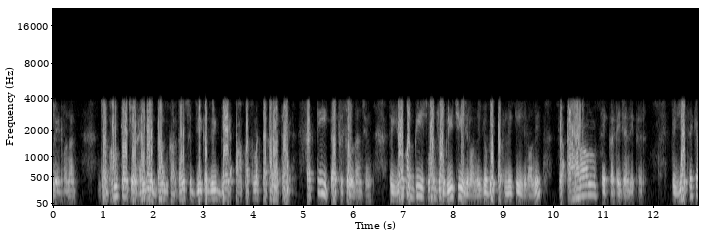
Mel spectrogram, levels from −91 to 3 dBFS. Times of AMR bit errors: 2.18-2.44, 4.57-4.87, 6.28-6.52, 10.14-10.44

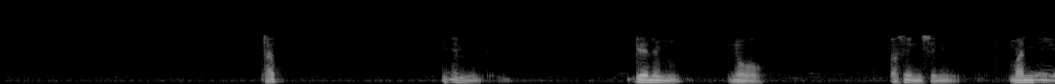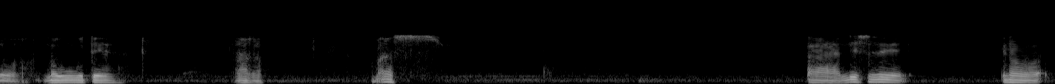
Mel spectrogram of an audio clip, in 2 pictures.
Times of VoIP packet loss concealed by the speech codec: 4.46-4.68, 6.29-6.36, 10.33-10.53

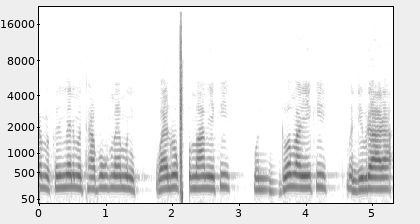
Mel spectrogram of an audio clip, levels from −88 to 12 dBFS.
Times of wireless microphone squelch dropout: 2.08-2.25

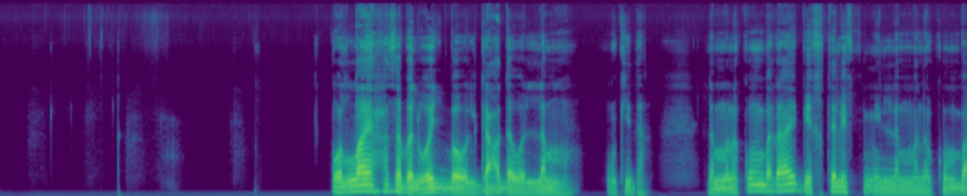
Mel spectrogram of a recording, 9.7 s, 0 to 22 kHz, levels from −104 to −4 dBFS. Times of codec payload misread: none

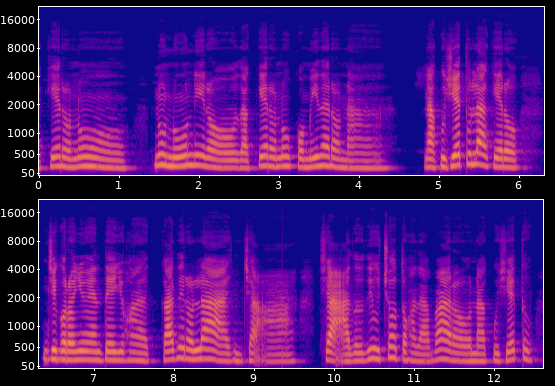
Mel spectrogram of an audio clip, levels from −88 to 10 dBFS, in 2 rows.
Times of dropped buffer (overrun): 9.36

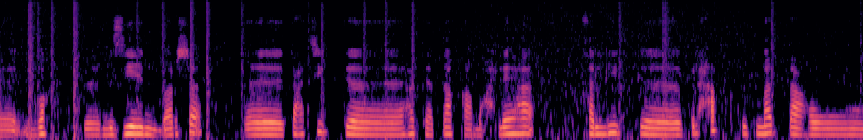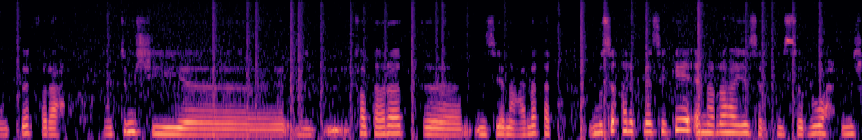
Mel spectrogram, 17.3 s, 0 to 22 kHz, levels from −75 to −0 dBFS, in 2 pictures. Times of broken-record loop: none

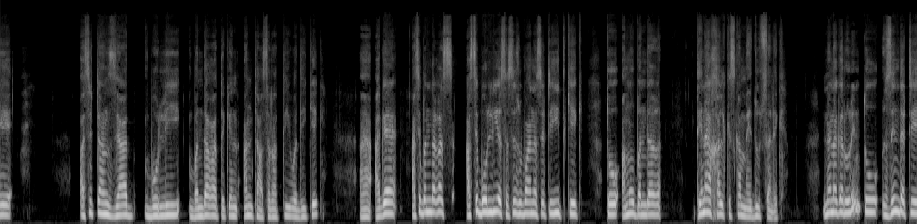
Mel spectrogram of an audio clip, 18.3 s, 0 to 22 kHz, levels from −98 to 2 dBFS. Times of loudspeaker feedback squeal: none

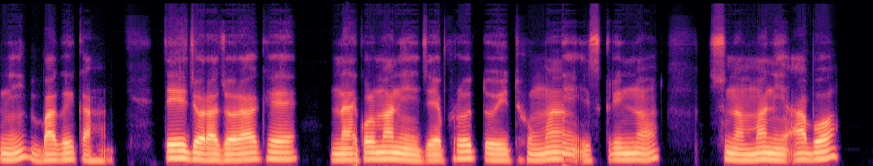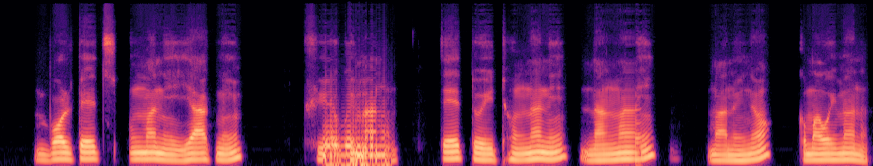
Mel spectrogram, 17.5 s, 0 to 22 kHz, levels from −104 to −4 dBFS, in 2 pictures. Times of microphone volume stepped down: none

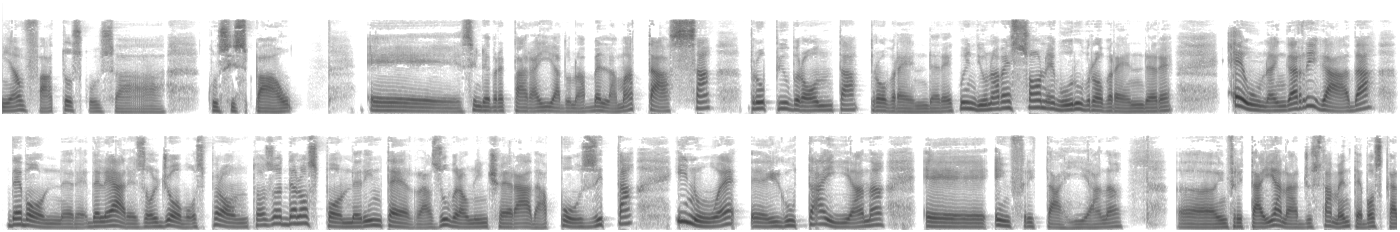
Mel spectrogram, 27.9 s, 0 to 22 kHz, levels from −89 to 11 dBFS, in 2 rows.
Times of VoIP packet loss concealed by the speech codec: none

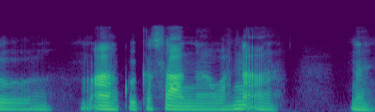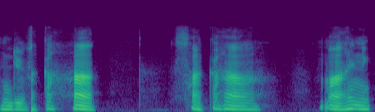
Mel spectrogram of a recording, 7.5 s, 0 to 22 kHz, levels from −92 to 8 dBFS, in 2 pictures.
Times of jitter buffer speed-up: 4.12-6.85

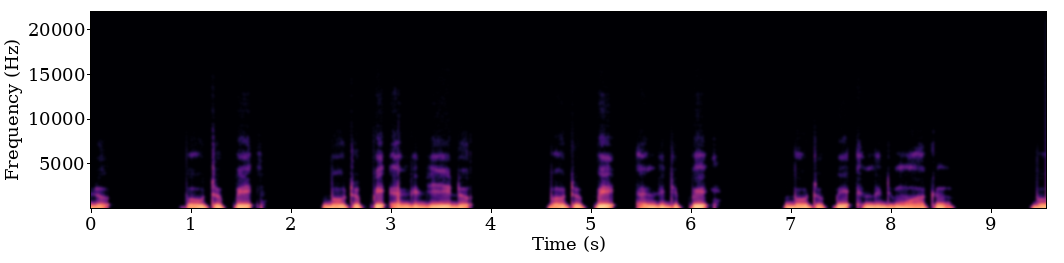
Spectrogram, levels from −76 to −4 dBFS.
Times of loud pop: 3.08-3.10

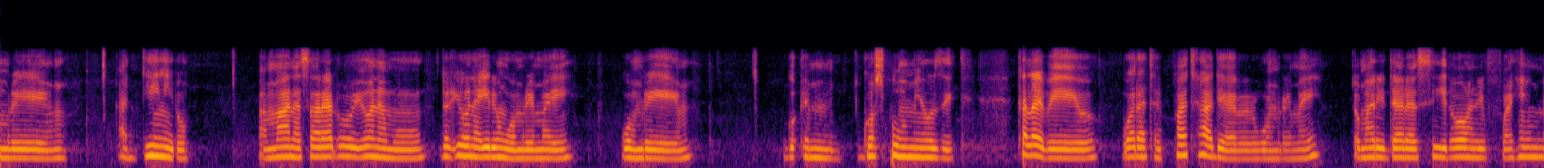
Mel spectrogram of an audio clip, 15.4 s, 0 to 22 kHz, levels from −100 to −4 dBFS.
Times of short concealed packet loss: none

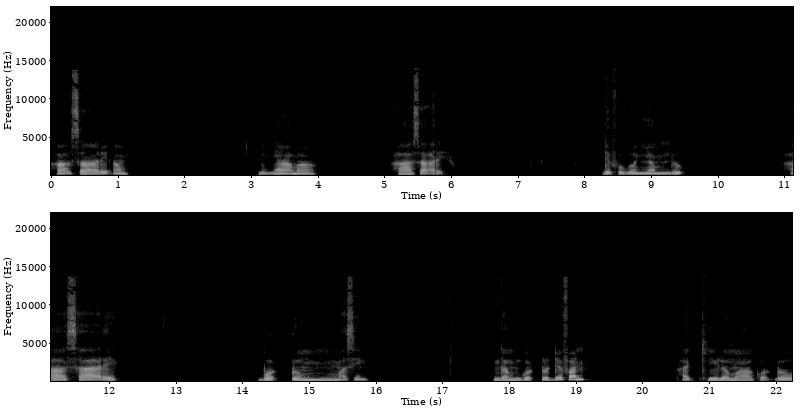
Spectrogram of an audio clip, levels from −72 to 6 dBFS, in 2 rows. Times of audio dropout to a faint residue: none

